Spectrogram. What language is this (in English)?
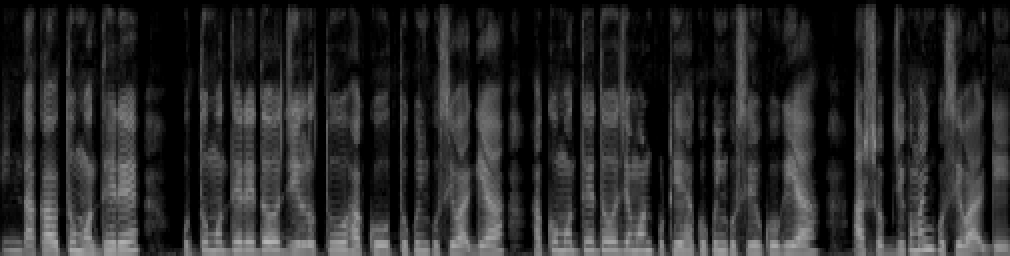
Santali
